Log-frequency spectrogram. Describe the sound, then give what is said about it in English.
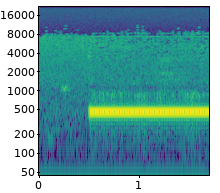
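A steady, single-pitched telephone tone on a Google Voice call cuts in abruptly after a short quiet stretch. It holds loud and unchanging to the end, where a faint click is heard. “And we call. I'm doing this on Google Voice in case they call back.”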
